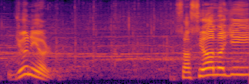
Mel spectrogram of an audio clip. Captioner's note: audience cheering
